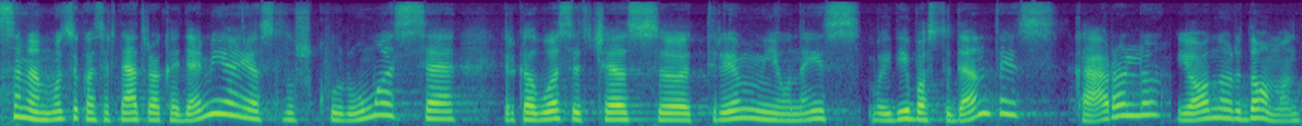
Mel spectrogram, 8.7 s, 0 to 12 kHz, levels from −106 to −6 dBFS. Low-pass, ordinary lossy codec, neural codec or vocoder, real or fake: 10.8 kHz; Opus, 24 kbps; none; real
